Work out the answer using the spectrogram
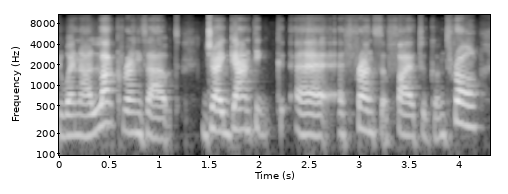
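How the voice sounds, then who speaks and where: A woman whose mother tongue is Italian delivers a university public lecture online. Her voice sits in an ordinary middle pitch, and she explains things in a measured way, pausing now and then on fillers. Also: a bit bright.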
